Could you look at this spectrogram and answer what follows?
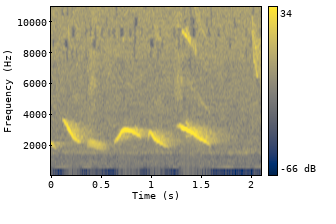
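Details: Wild green-winged saltator at nightfall giving a run of loud, clear whistles, each note gliding down in pitch, four or five notes strung together before a brief pause.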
